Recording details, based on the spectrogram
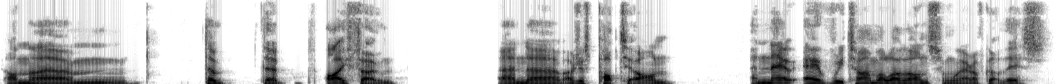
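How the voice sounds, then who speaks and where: Rambling low-voiced dentist in his fifties. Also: steady tone, normal speed, no echo, studio quality. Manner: rambling, hesitant, many fillers and restarts. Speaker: dentist and podcast co-host. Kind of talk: casual interview chat. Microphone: video call.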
